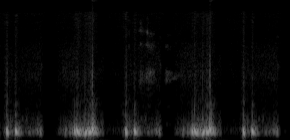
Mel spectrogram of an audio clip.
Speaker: el soplo diastólico donde bueno cuando estudiamos semiología algunos podemos haber leído el ritmo de audio tenemos un primer ruido brillante o puede estar acentuado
